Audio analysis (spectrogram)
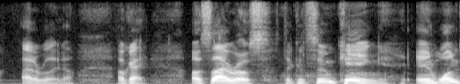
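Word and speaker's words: Oceiros: So, the Twisted Tale of Osiris, pronounced correctly this time.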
